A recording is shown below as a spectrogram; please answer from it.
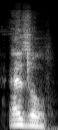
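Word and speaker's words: Hessle: You don't pronounce the H, Hessel.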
